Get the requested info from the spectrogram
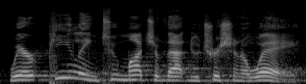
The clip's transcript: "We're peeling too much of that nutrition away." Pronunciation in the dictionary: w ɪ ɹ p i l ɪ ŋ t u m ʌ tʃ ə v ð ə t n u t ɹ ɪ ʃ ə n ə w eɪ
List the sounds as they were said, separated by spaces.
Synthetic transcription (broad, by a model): w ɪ ɹ p i l ɪ ŋ t u m ʌ tʃ ə v ð ə t n u t ɹ ɪ ʃ ə n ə w eɪ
